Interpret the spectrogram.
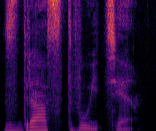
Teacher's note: As I already said, in Russian when reading all letters are pronounced, but this word is an exception. We don't pronounce the highlighted letter V.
